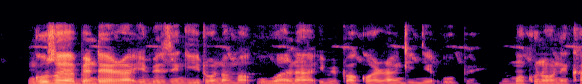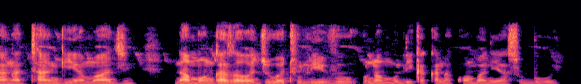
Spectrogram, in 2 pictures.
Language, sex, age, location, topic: Swahili, male, 18-24, Kisii, education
